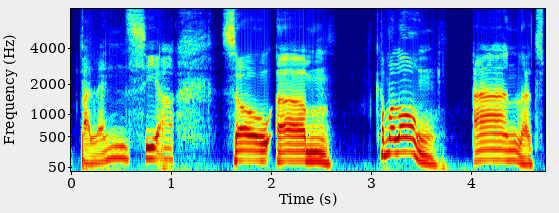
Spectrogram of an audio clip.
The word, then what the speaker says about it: Valencia: So today I'm taking myself even to Valencia, and I keep on saying Valencia and the Spanish pronunciation is with a B, so it's Valencia.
